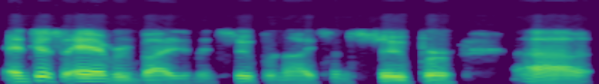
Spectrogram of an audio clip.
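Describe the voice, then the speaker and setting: A man's voice: on the low side, normal speed, no room sound, phone-quality sound. An older man hosts a casual outdoors podcast in a folksy, plain-spoken way. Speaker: podcast host.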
